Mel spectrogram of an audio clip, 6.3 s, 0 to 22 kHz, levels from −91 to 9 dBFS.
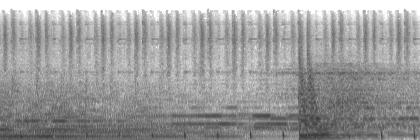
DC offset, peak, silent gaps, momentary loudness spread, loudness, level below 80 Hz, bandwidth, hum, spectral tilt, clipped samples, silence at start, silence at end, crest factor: under 0.1%; -2 dBFS; none; 8 LU; -20 LUFS; -34 dBFS; 16.5 kHz; none; -4.5 dB/octave; under 0.1%; 0 s; 0 s; 18 dB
